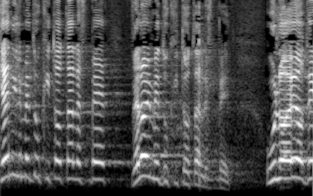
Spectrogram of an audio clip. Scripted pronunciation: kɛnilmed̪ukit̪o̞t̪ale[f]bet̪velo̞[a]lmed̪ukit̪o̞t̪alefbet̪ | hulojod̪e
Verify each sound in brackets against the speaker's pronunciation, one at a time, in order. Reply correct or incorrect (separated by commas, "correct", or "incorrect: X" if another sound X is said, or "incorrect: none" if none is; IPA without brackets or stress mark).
correct, incorrect: i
